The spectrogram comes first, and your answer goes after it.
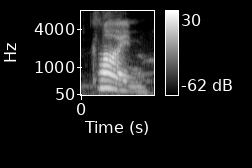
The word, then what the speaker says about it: climb: Climb. The B is silent, but climbing is not easy.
